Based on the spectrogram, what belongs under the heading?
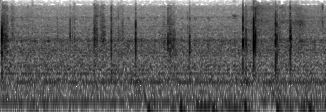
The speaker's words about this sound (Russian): Рядом машина стоит, и оттуда раздаются ужасные удары барабанов, тяжелые, мощные. Ну как это вот через стекло автомобиля, через стекло автобуса, он бьет по ушам пассажиров?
